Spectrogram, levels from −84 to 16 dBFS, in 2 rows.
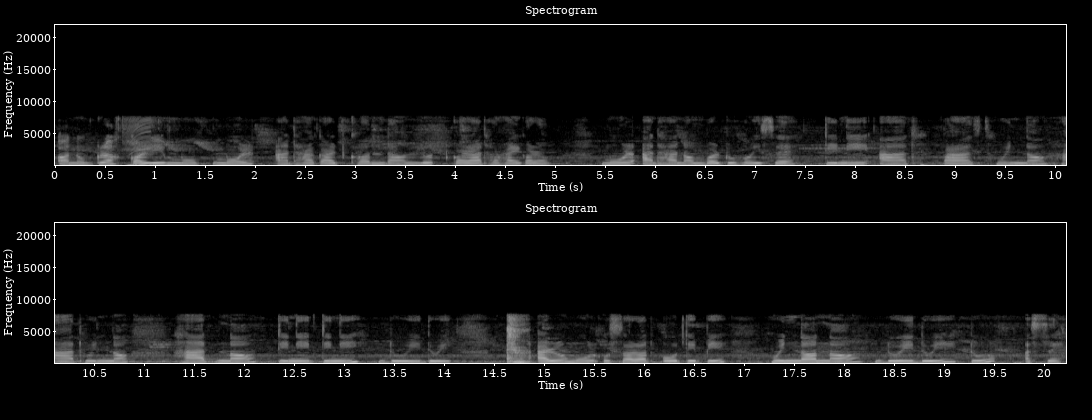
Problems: none marked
